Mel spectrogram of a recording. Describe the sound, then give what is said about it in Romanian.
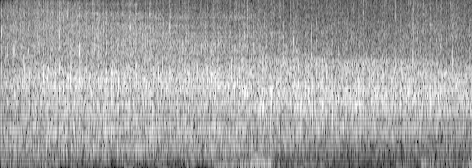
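Sustained applause from a large, sold-out audience at the Palatul Național in Chișinău, welcoming a professor: a dense, steady wash of clapping that stays loud and even throughout, with no speech over it. “Aplauze, vă rog frumos, pentru profesorul Constantin Dulcan.”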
